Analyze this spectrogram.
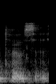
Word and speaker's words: ptosis: to see this renal ptosis so the p is silent it causes the kidney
